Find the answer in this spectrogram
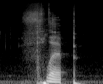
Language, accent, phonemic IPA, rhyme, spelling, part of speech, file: English, US, /flɪp/, -ɪp, flip, noun / verb / interjection / adjective, En-us-flip.ogg
- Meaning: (noun) 1. A maneuver which rotates an object end over end 2. A complete change of direction, decision, movement etc 3. A fillip or light blow 4. A whit or jot; the tiniest amount 5. A short flight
